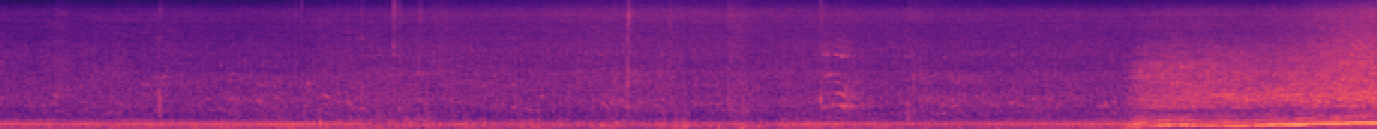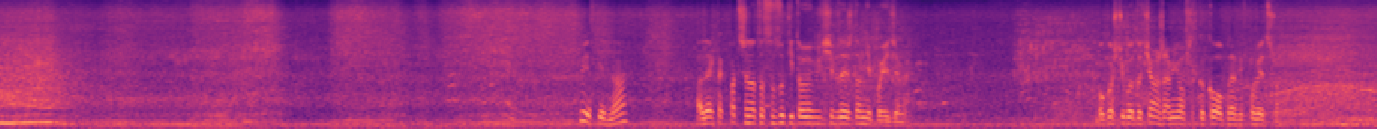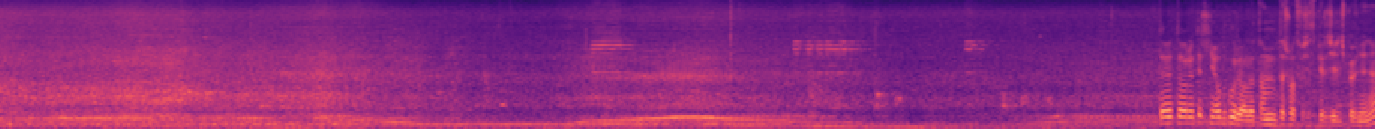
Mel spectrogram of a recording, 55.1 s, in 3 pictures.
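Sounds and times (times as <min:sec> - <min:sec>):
car engine revving under load: 0:00.0 - 0:55.0.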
